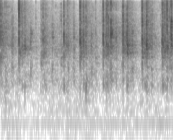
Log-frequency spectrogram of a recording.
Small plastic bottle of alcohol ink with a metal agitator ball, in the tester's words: I tend to give it a tap until I can hear that ball moving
